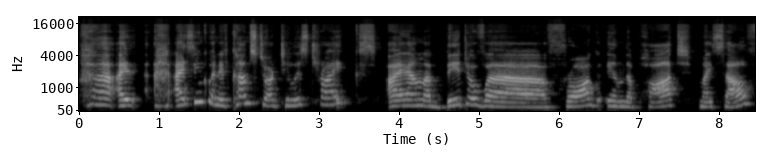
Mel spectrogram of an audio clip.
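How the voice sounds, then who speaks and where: In a non-native accent, a woman speaks very slowly with a bright, sharp tone, a high pitch and lively intonation, recorded very cleanly against a silent background. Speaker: journalist. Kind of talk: interview.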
